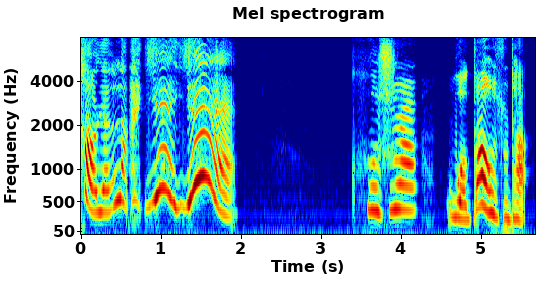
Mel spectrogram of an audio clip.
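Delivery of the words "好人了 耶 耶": cheering. Acted. Mouse cheers at last.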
